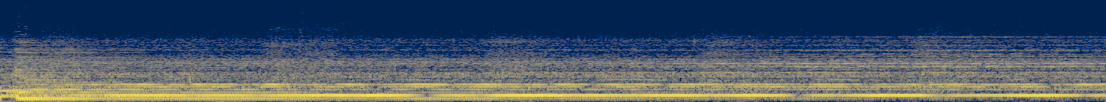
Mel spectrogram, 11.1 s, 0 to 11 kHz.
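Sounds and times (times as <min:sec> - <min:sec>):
ambient drone music: 0:00.0 - 0:11.0.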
